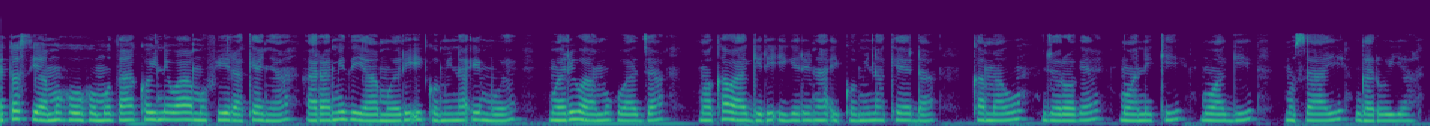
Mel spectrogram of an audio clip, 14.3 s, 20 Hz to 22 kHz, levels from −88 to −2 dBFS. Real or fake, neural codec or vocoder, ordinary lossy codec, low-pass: real; none; none; 7.2 kHz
